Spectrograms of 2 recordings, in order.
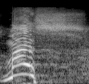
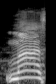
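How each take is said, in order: First: The call is pitched extremely high and sharp. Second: The call is pitched noticeably higher. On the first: The wife is exasperated and glaring. "panggilan ketiga naik tujuh oktav" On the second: The wife is getting impatient. "panggilan kedua suaranya naik setengah oktav"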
